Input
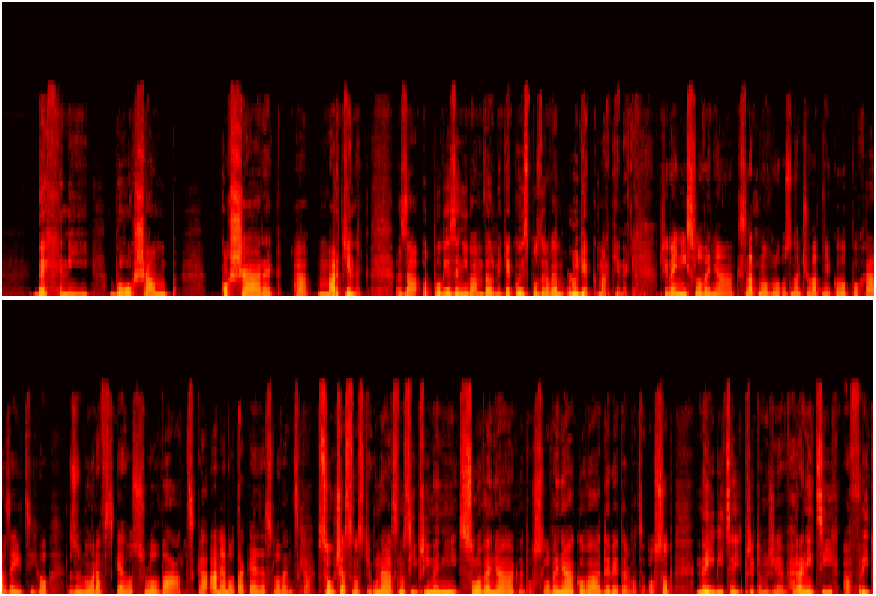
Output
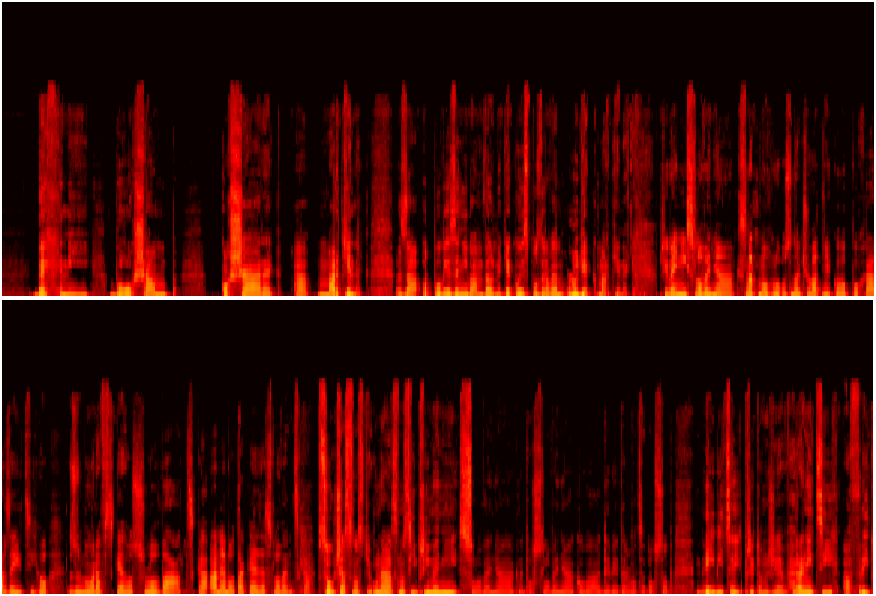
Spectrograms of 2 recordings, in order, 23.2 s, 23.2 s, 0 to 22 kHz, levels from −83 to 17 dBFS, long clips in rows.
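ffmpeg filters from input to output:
ffmpeg -i in.wav -filter_complex "[0:a]asettb=1/sr,asplit=3[link_01][link_02][link_03];[link_01]atrim=end=9.234[link_04];[link_02]atrim=start=9.23:end=11.08,asetpts=PTS-STARTPTS,afade=type=in:duration=0.004:curve=qsin,afade=type=out:start_time=1.846:duration=0.004:curve=qsin,aecho=1:1:3.6:0.65,atrim=end_sample=81585[link_05];[link_03]atrim=start=11.076[link_06];[link_04][link_05]acrossfade=duration=0.004:curve1=hsin:curve2=qsin[link_07];[link_07][link_06]acrossfade=duration=0.004:curve1=qsin:curve2=hsin,asettb=1/sr,asplit=3[link_08][link_09][link_10];[link_08]atrim=end=13.324[link_11];[link_09]atrim=start=13.32:end=15.2,asetpts=PTS-STARTPTS,afade=type=in:duration=0.004:curve=qsin,afade=type=out:start_time=1.876:duration=0.004:curve=qsin,lowpass=9800[link_12];[link_10]atrim=start=15.196[link_13];[link_11][link_12]acrossfade=duration=0.004:curve1=hsin:curve2=qsin[link_14];[link_14][link_13]acrossfade=duration=0.004:curve1=qsin:curve2=hsin,asplit=3[link_15][link_16][link_17];[link_15]afade=type=out:start_time=17.88:duration=0.02[link_18];[link_16]acompressor=threshold=-37dB:ratio=12:attack=3.2:release=140:knee=1:detection=peak,afade=type=in:start_time=17.88:duration=0.02,afade=type=out:start_time=21.01:duration=0.02[link_19];[link_17]afade=type=in:start_time=21.01:duration=0.02[link_20];[link_18][link_19][link_20]amix=inputs=3:normalize=0" out.wav

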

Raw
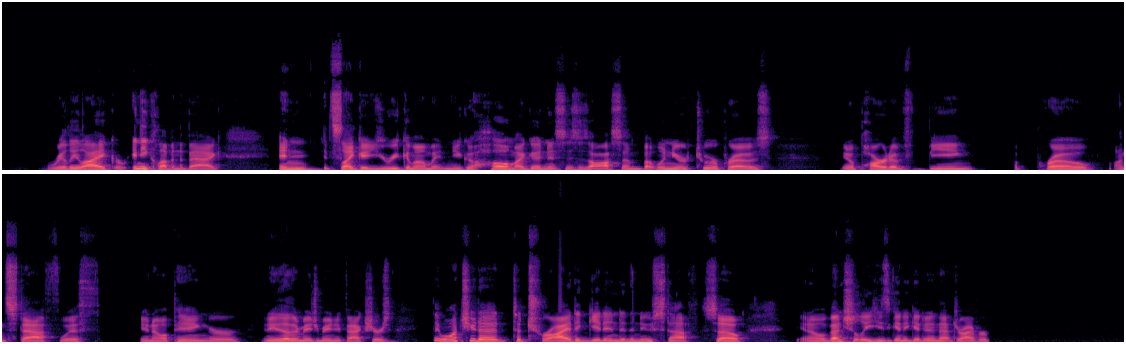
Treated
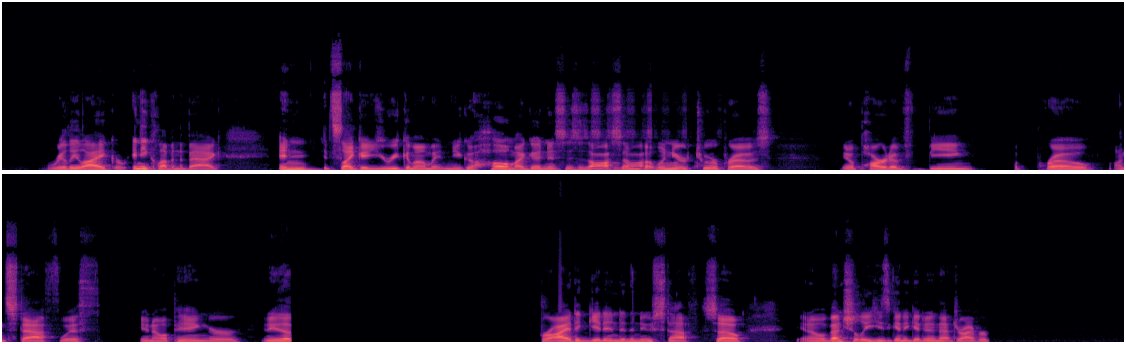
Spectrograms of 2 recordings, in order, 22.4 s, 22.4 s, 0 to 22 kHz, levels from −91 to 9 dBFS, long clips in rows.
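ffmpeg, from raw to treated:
ffmpeg -i in.wav -filter_complex "[0:a]asettb=1/sr,asplit=3[link_01][link_02][link_03];[link_01]atrim=end=0.784[link_04];[link_02]atrim=start=0.78:end=1.85,asetpts=PTS-STARTPTS,afade=type=in:duration=0.004:curve=qsin,afade=type=out:start_time=1.066:duration=0.004:curve=qsin,equalizer=frequency=4600:width_type=o:width=2.3:gain=-3[link_05];[link_03]atrim=start=1.846[link_06];[link_04][link_05]acrossfade=duration=0.004:curve1=hsin:curve2=qsin[link_07];[link_07][link_06]acrossfade=duration=0.004:curve1=qsin:curve2=hsin,asplit=2[link_08][link_09];[link_09]afade=type=in:start_time=5.53:duration=0.01,afade=type=out:start_time=6.14:duration=0.01,aecho=0:1:350|700|1050|1400:0.421697|0.126509|0.0379527|0.0113858[link_10];[link_08][link_10]amix=inputs=2:normalize=0,asettb=1/sr,asplit=3[link_11][link_12][link_13];[link_11]atrim=end=9.614[link_14];[link_12]atrim=start=9.61:end=11.26,asetpts=PTS-STARTPTS,afade=type=in:duration=0.004:curve=qsin,afade=type=out:start_time=1.646:duration=0.004:curve=qsin,bandreject=frequency=1100:width=7.1[link_15];[link_13]atrim=start=11.256[link_16];[link_14][link_15]acrossfade=duration=0.004:curve1=hsin:curve2=qsin[link_17];[link_17][link_16]acrossfade=duration=0.004:curve1=qsin:curve2=hsin,asettb=1/sr,asplit=3[link_18][link_19][link_20];[link_18]atrim=end=12.634[link_21];[link_19]atrim=start=12.63:end=13.04,asetpts=PTS-STARTPTS,afade=type=in:duration=0.004:curve=qsin,afade=type=out:start_time=0.406:duration=0.004:curve=qsin,highshelf=frequency=4200:gain=-11.5[link_22];[link_20]atrim=start=13.036[link_23];[link_21][link_22]acrossfade=duration=0.004:curve1=hsin:curve2=qsin[link_24];[link_24][link_23]acrossfade=duration=0.004:curve1=qsin:curve2=hsin,asplit=3[link_25][link_26][link_27];[link_25]atrim=end=14.11,asetpts=PTS-STARTPTS,afade=type=out:start_time=14.106:duration=0.004:curve=hsin[link_28];[link_26]atrim=start=14.11:end=16.61,asetpts=PTS-STARTPTS,volume=0[link_29];[link_27]atrim=start=16.61,asetpts=PTS-STARTPTS,afade=type=in:duration=0.004:curve=hsin[link_30];[link_28][link_29][link_30]concat=n=3:v=0:a=1" out.wav

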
